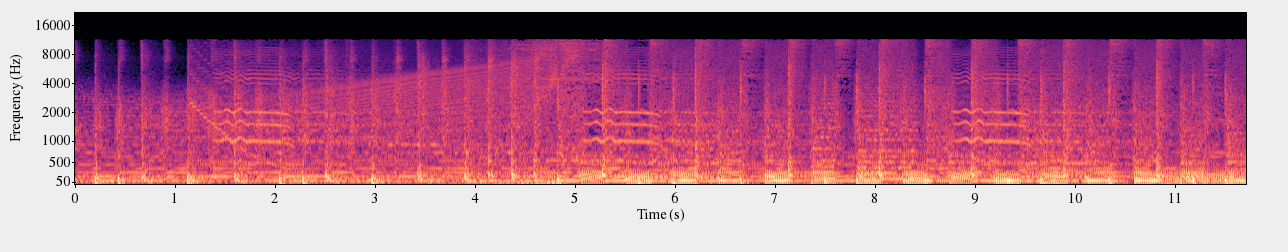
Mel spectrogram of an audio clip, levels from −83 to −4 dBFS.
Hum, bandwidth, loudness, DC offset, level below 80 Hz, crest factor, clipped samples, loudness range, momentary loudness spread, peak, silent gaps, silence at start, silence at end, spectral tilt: none; 12 kHz; -15 LUFS; under 0.1%; -22 dBFS; 14 dB; under 0.1%; 3 LU; 5 LU; 0 dBFS; none; 0 s; 0 s; -5.5 dB/octave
